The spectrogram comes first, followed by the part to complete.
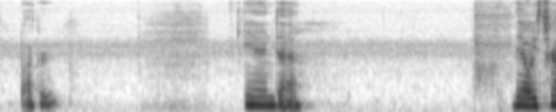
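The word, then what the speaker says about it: Boggart: this book was when he's facing the Bogart and um or Bogurt. Bogart, how do they pronounce it in the movies? Bogurt.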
